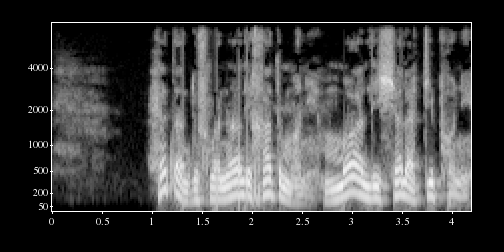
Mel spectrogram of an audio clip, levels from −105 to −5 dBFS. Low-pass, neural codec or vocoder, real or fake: 7.2 kHz; none; real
